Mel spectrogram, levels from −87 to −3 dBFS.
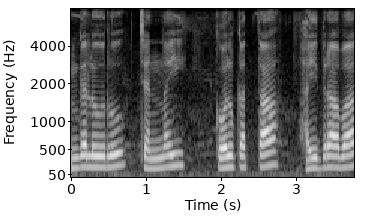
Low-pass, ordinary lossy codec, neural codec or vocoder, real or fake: none; none; none; real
